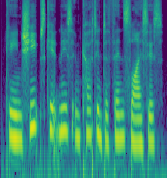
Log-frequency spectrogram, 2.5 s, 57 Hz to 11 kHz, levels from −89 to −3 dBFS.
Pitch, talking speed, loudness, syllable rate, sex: 195 Hz, 190 wpm, -17 LUFS, 4.7 syllables/s, female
